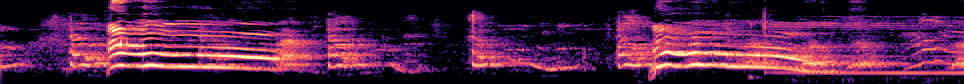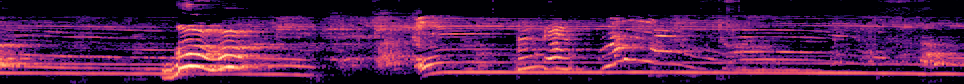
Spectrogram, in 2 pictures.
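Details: French poodle puppy howls along while watching videos; irregular cries with sharp rising starts and wavering falls, some long flat low-pitched wails in between, loud and harmonically rich.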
